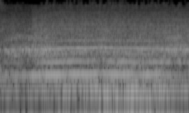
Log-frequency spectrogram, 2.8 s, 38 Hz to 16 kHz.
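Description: Gr4 race car engine in Gran Turismo Sport during a drag race against a Porsche at Lago Maggiore, a loud, steady, droning roar held throughout with a faint tire squeal.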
